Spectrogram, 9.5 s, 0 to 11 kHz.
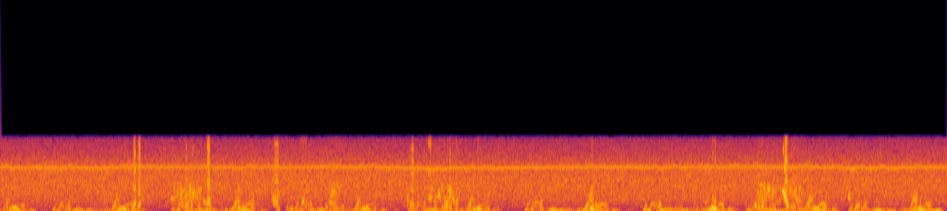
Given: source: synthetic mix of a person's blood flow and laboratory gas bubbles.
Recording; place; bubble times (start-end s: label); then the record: Doppler ultrasound of blood flow; precordium
1.31-1.44 s: bubbles
1.69-2.15 s: bubbles
2.70-3.07 s: bubbles
3.23-3.46 s: bubbles
4.04-4.20 s: bubbles
4.23-4.62 s: bubbles
7.54-8.12 s: bubbles
8.46-8.51 s: bubbles
From the record:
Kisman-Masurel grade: 222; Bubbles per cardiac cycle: several, 3 to 8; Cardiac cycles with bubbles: 10 to 50%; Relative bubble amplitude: moderate (0.250 to 0.450); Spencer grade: 2 (many but less than half of the cardiac periods contain bubble signals, singularly or in groups); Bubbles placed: only in the low amplitude regions of the cardiac cycle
